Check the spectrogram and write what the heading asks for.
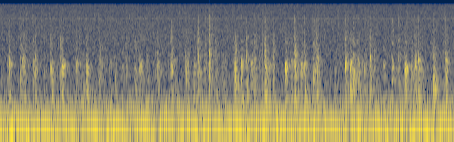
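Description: Hoofbeats of horses on a dirt road: a fast, irregular clatter of many small strokes, fairly faint, over a low steady hum.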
